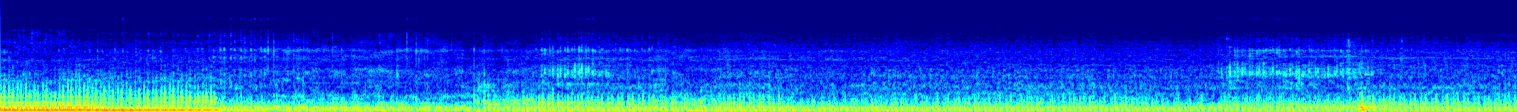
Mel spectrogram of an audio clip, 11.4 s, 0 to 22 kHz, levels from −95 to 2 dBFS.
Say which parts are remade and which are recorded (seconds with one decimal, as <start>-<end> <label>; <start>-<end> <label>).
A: 0.0-2.0 recorded; 2.0-4.0 remade; 4.0-4.9 recorded; 4.9-5.4 remade; 5.4-11.4 recorded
